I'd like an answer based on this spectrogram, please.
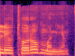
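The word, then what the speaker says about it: eleutheromania: तो उसको बोलते हैं ल्यूथोरोमोनिया। ल्यूथरोमोनिया बोलते टाइम आप एक चीज नोटिस करेंगे कि ई साइलेंट हो रहा है। ई को क्या करेंगे भाई? साइलेंट रखेंगे तो ल्यूथरोमोनिया बन जाएगा। ल्यूथरोमोनिया।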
